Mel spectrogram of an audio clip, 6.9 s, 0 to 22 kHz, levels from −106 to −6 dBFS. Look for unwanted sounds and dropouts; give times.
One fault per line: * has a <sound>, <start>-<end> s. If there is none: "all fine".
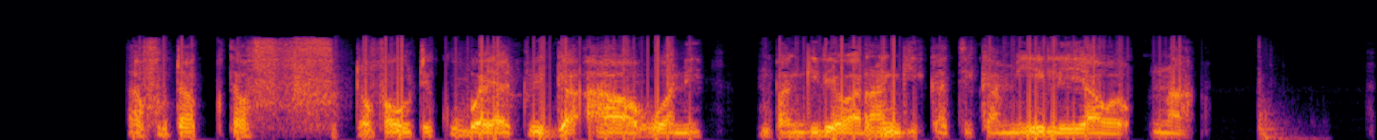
* has a thud, 6.3-6.7 s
